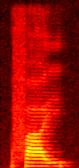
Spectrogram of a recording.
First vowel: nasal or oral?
oral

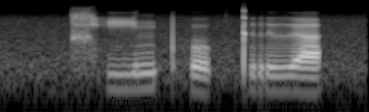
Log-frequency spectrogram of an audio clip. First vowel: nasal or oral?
oral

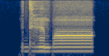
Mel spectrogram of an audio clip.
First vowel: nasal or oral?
nasal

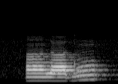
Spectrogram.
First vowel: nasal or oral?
nasal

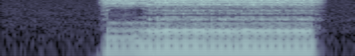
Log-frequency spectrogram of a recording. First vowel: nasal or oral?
nasal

